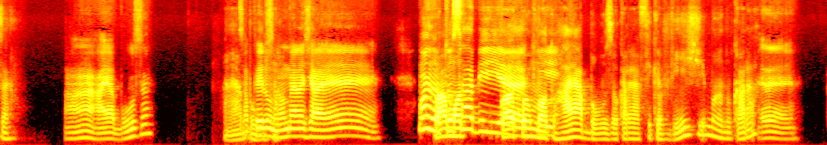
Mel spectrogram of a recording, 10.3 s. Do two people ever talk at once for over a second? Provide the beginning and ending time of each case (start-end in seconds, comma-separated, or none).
5.4-7.0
